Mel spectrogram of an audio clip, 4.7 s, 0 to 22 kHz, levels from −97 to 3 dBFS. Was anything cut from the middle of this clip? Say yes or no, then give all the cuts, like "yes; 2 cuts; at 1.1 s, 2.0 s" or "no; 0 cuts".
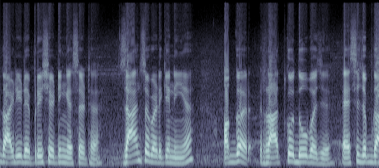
no; 0 cuts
